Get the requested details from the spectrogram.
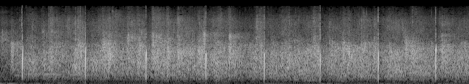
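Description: A large audience in a hall claps steadily for specially invited guests, a dense wash of hand claps with a few sharper, louder claps standing out now and then, sustained at an even level throughout with no talking.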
